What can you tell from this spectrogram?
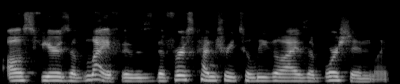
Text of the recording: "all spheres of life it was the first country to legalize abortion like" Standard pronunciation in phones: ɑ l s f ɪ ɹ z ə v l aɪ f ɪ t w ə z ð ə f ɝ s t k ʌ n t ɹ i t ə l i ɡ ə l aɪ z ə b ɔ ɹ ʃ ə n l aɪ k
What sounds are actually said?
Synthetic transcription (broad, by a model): ɑ l s f ɪ ɹ z ə v l aɪ f ɪ t w ə z ð ə f ɝ s k ʌ n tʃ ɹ i t ə l i ɡ ə l aɪ z ə b ɔ ɹ ʃ ə n l aɪ k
